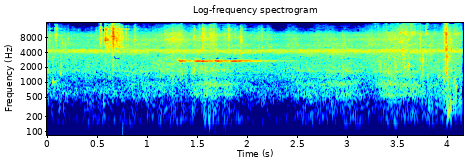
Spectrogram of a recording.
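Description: Creek-side bush ambience with a faint steady high hum. A single drawn-out whistled bird note, about a second long, comes a second and a half in, and there is a sharp click near the end.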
